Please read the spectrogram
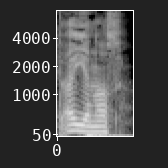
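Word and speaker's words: Aeneas: Men den mycket kändare grundarmyten handlar ju om Aenas. Ska vi uttala det så? – Ja, jag kommer inte på något bättre sätt. Aenas.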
